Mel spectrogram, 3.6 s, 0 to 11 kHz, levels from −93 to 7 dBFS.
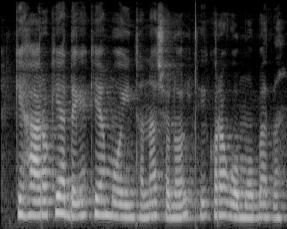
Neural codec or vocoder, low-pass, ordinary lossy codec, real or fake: none; none; none; real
